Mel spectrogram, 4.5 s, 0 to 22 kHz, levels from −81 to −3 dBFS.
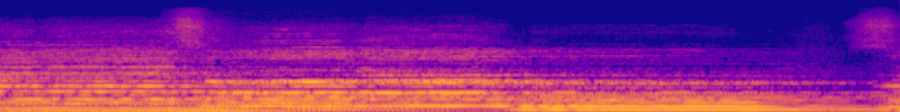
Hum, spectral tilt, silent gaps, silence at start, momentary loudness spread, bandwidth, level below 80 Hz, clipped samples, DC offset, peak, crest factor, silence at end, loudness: none; -7.5 dB/octave; none; 0 s; 5 LU; 14 kHz; -32 dBFS; under 0.1%; under 0.1%; -6 dBFS; 12 dB; 0 s; -19 LUFS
